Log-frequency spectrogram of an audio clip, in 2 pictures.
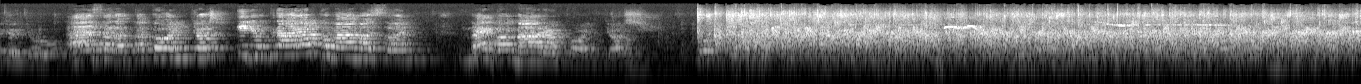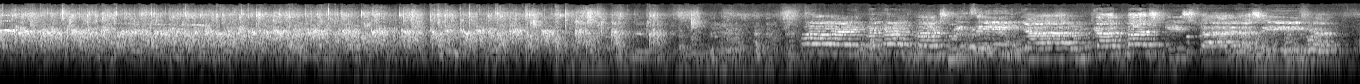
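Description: Young women sing together in a room.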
